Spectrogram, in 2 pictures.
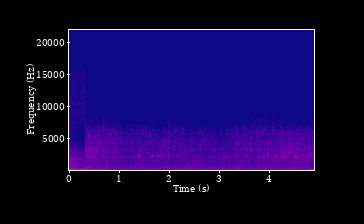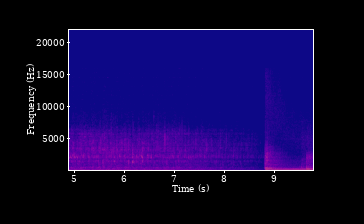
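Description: shower water running

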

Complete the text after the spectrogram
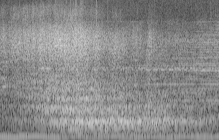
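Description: airplane flying

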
